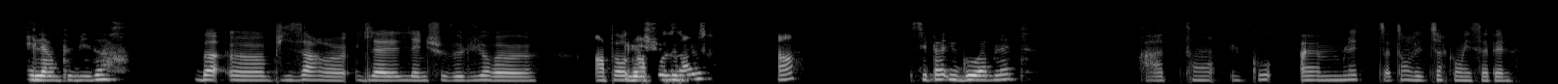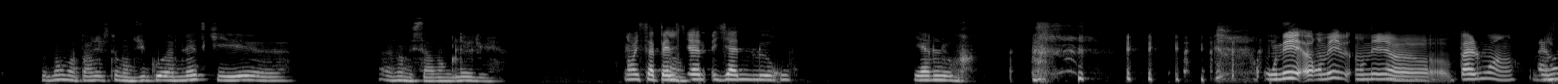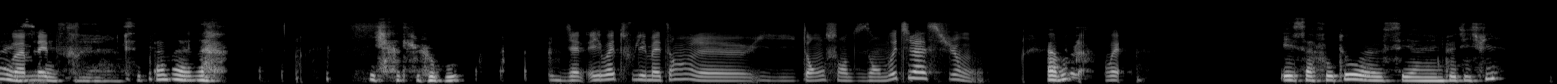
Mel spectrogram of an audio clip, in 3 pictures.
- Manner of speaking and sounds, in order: distorted speech; laughing while speaking: "Leroux"; chuckle; laugh; chuckle; background speech; chuckle; laughing while speaking: "Yann Leroux"; chuckle; chuckle
- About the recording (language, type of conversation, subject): French, unstructured, Quelle est votre relation avec les réseaux sociaux ?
